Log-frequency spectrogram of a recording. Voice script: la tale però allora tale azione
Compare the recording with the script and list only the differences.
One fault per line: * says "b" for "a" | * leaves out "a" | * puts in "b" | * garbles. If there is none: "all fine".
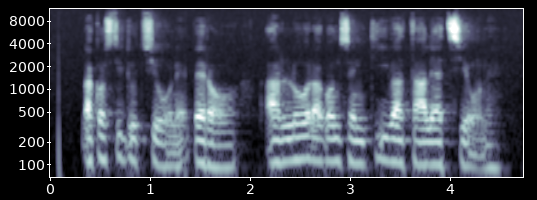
* says "costituzione" for "tale"
* puts in "consentiva"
